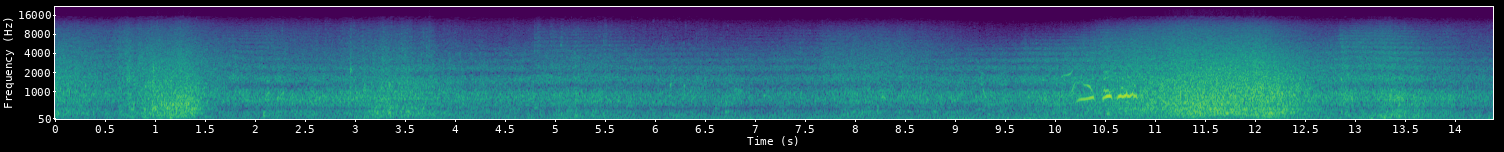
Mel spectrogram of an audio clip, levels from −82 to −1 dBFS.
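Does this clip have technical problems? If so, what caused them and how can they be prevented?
No, nothing in this audio stood out as a technical problem on listening, so there is nothing here that needs preventing.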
